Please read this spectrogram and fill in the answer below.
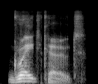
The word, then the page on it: greatcoat: British English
